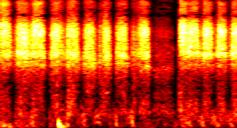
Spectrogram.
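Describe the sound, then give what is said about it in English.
Sandpaper rubbing on a surface in quick, rhythmic back-and-forth strokes, a harsh hissing rasp that repeats many times with a brief pause midway. “Sandpaper. Sandpaper. We use this to sand things. So sandpaper is paper with a very rough surface on it.”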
